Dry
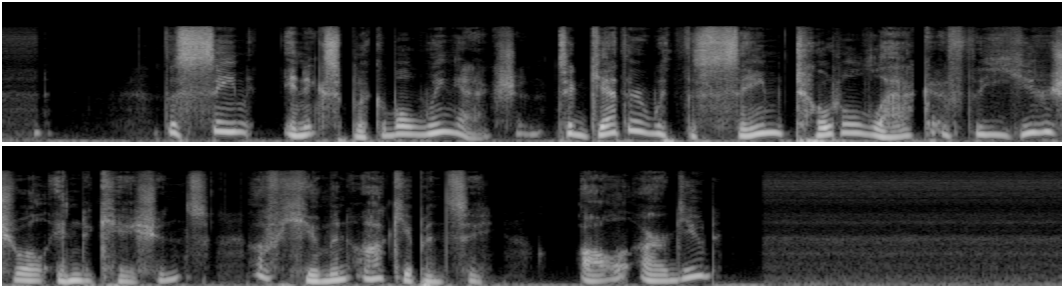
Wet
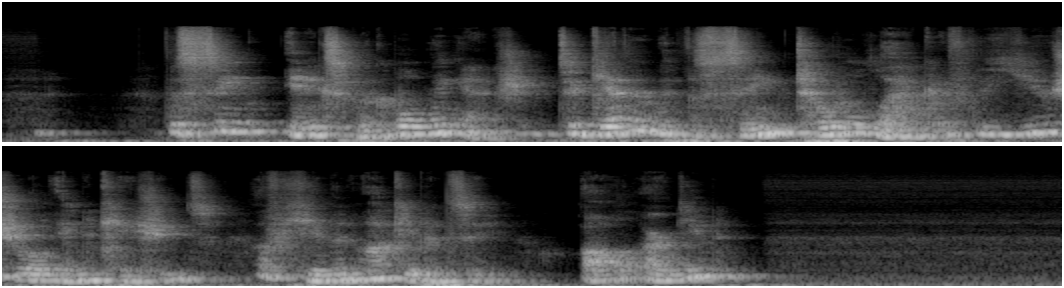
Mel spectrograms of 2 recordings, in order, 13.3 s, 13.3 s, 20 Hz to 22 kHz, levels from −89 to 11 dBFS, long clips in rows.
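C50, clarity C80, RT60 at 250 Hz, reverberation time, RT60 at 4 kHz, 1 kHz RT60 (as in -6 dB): 2.0 dB, 6.5 dB, 0.90 s, 0.70 s, 0.45 s, 0.65 s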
